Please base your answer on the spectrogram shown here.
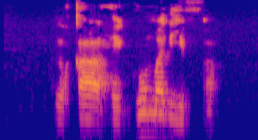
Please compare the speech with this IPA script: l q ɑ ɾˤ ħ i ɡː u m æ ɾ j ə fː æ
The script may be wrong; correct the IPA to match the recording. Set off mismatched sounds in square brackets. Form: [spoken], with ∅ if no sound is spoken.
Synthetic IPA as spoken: l q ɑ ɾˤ ħ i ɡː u m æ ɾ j ə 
